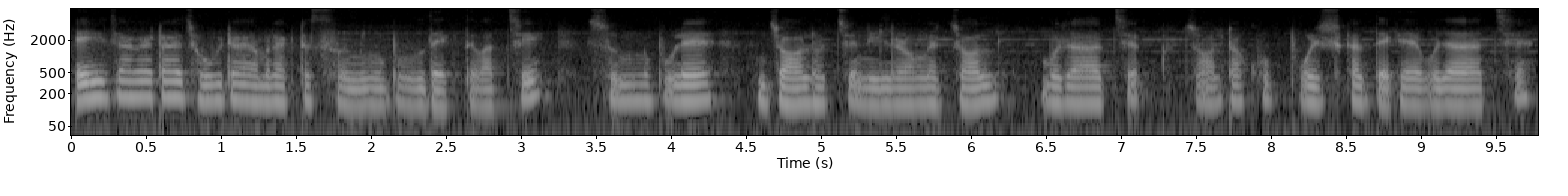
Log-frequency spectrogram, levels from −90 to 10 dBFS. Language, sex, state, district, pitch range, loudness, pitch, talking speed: Bengali, male, West Bengal, Malda, 125-155 Hz, -38 LUFS, 135 Hz, 145 wpm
